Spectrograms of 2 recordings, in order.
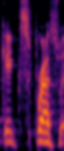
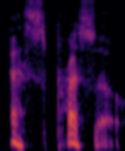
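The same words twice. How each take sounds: First: The first syllable is said with an x sound. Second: The first syllable is said with an s sound. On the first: The speaker calls it wrong. "It's not express like espresso" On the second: The speaker calls it right. "It's es espresso"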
